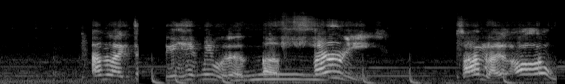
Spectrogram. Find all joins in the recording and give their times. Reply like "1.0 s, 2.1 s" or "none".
none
